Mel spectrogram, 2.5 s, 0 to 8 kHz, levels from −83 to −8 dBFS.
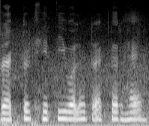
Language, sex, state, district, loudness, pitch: Hindi, male, Uttar Pradesh, Etah, -18 LUFS, 165 Hz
